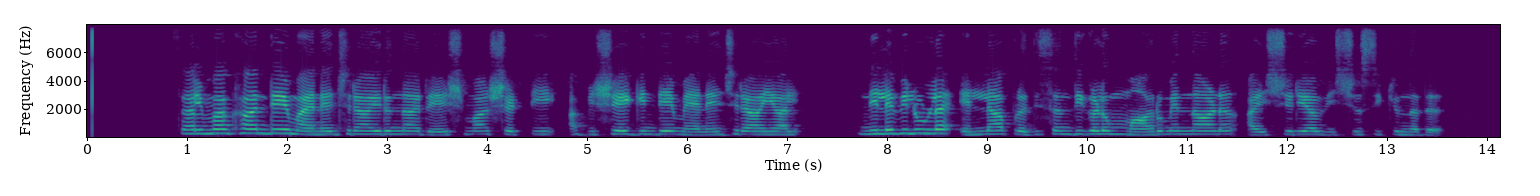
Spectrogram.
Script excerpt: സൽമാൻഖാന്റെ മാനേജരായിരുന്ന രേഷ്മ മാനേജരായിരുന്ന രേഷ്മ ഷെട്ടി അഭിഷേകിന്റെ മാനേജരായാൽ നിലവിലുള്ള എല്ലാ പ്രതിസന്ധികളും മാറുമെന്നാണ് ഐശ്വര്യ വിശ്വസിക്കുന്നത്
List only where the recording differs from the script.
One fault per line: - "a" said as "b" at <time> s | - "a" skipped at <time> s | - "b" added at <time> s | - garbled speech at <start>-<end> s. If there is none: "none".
- "മാനേജരായിരുന്ന രേഷ്മ" skipped at 3.9 s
